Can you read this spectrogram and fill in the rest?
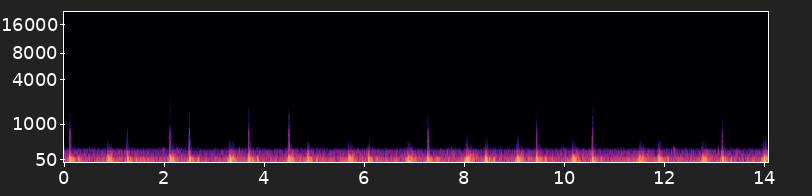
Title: Third heart sound at mitral valve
